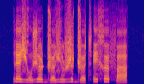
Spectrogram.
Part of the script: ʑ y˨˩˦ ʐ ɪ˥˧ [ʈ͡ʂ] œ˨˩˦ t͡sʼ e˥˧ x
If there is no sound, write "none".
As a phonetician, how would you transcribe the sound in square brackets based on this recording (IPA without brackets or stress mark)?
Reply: ɖ͡ʐ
